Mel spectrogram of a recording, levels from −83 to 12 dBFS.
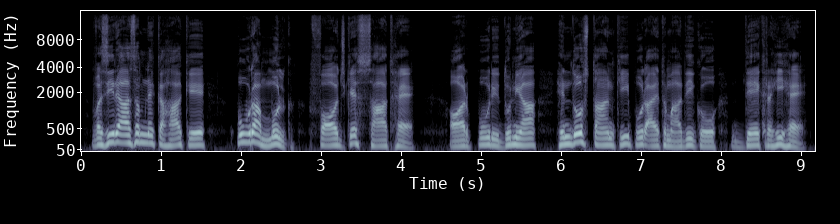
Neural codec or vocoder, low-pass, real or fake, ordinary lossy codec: none; 14.4 kHz; real; none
